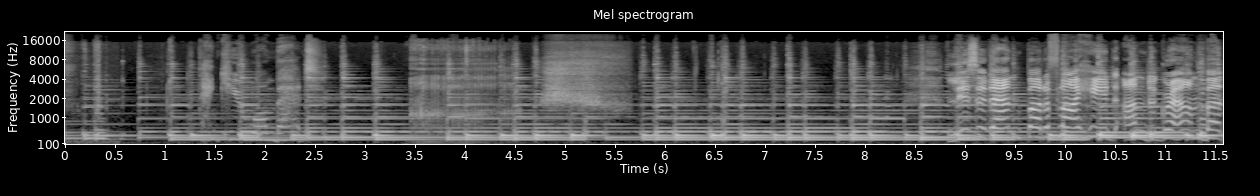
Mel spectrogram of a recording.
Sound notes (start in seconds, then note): 0.3 speaking quietly; 3.4 another snore; 7.9 sings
